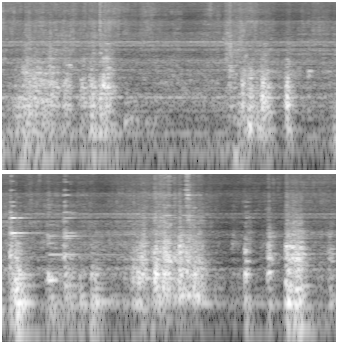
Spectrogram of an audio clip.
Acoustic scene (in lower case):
kitchen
